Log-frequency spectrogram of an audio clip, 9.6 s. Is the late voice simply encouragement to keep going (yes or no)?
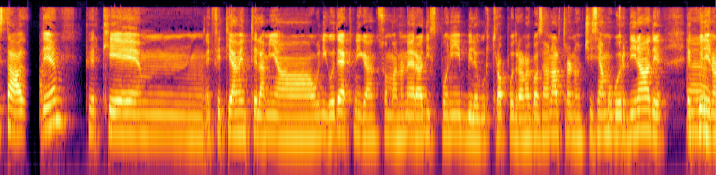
yes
